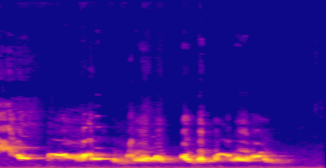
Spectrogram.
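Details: An Australian magpie in Australia, singing for food, gives a rich, warbling run of mellow, fluty notes that wobble up and down for about three seconds, with a faint low hum beneath.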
